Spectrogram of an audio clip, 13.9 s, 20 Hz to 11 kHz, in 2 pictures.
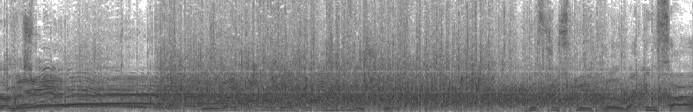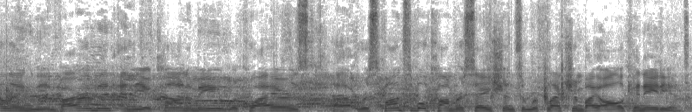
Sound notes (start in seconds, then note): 3.9 some Applause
